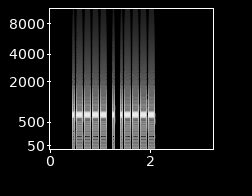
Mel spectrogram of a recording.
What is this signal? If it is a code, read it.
Morse code, heard as a keyed tone, about 32 wpm, 700 Hz. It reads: 1E1
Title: Three Challenging Letter-Number Combinations 30wpm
